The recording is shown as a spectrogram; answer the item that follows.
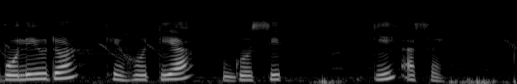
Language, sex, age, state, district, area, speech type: Assamese, female, 30-45, Assam, Dhemaji, rural, read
